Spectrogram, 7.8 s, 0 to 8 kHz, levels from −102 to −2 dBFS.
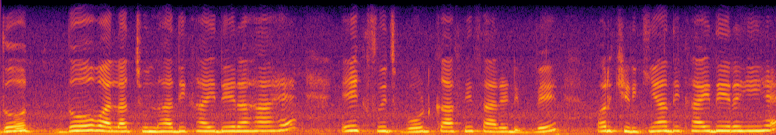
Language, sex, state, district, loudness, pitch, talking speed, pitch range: Hindi, female, Haryana, Charkhi Dadri, -14 LUFS, 255 Hz, 155 wpm, 235-265 Hz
